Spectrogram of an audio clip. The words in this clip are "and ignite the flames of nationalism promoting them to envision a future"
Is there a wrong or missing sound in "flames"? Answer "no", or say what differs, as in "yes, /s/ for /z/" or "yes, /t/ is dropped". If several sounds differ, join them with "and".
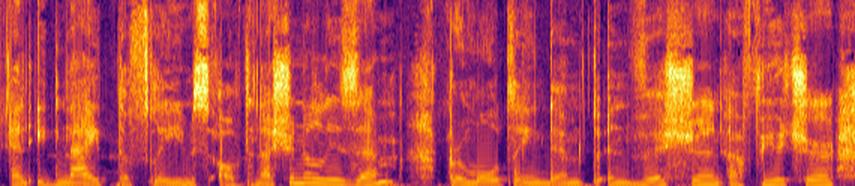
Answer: yes, /s/ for /z/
